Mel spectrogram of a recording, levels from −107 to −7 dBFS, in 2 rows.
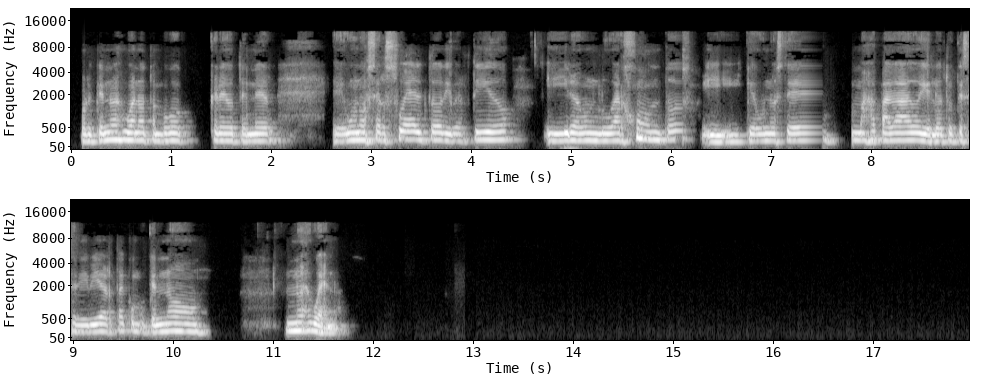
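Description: At 4.89 to 4.95 s a brief smear passes: short concealed packet loss, about 40 ms never arrived, so the receiver extended the preceding sound over the gap.

At 6.05 to 6.13 s the last sound is held and fades out, a burst of packet loss in which about 60 ms went missing and was covered by continuing, dimming the last sound.

From 7.31 to 7.53 s a drawn-out fading continuation of the last sound replaces the audio, which returns further on; this is likely a long network dropout, with about 200 ms lost and concealed.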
